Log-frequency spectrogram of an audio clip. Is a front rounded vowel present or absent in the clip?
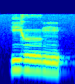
absent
